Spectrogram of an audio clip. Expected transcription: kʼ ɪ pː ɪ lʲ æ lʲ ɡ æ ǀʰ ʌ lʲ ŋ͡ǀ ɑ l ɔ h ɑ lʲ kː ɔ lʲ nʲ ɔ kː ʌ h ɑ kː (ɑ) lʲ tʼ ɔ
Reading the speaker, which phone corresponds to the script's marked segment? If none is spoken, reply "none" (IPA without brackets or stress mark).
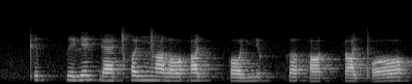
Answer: ɑ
